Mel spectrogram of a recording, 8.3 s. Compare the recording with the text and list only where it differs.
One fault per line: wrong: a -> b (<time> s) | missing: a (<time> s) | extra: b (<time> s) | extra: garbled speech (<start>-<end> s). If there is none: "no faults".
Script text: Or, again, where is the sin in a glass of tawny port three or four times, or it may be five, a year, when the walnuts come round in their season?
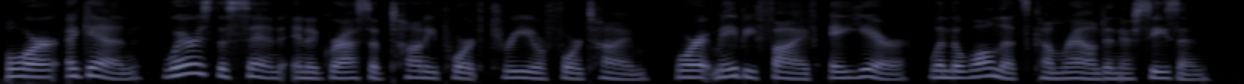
wrong: glass -> grass (2.1 s)
wrong: times -> time (3.9 s)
